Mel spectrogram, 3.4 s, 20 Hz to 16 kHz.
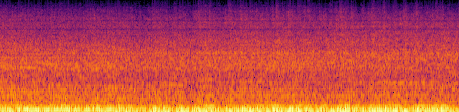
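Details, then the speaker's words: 1954 Ford F-100 V8, still cold, good oil pressure: strong steady low burble swelling smoothly with revs, no knocks or ticks; healthy, though owner thinks timing may need adjusting. "It's still cold, so take a second to crank up."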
